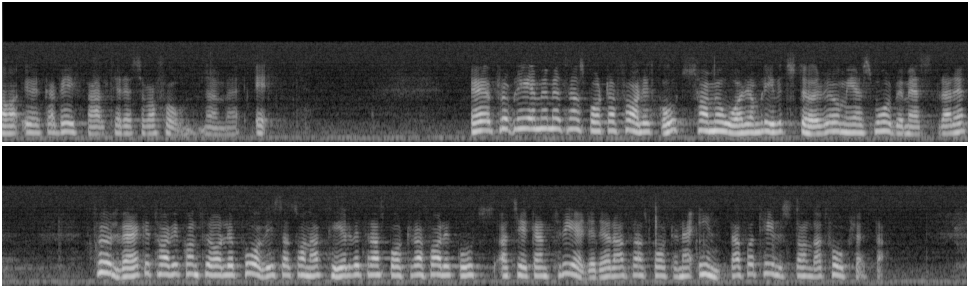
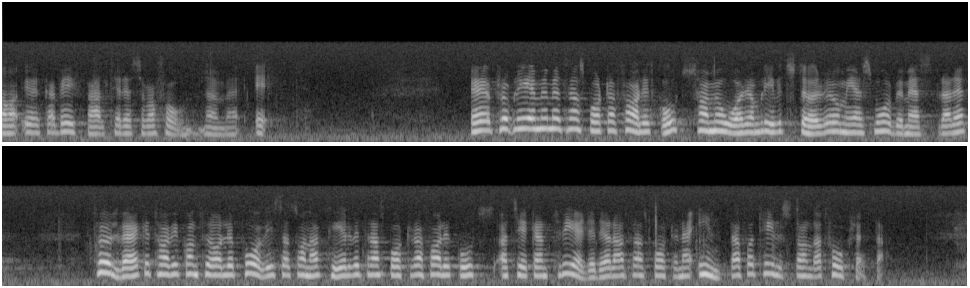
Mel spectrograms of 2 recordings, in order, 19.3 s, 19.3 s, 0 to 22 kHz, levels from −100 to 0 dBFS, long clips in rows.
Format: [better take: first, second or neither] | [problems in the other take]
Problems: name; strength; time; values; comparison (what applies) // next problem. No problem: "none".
second | room echo; dies away in 0.3 s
